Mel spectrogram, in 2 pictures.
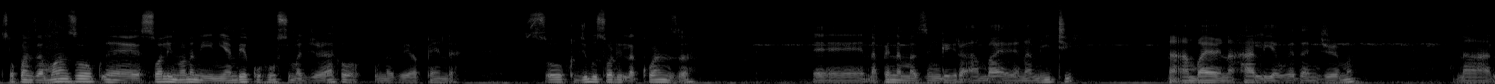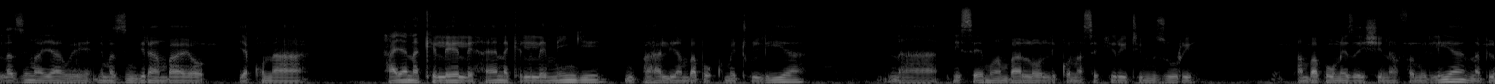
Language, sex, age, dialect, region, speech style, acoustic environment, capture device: Swahili, male, 35-44, Kenya - Nairobi Sheng-influenced, Kenya, relaxed, people talking, desktop / macOS / Chrome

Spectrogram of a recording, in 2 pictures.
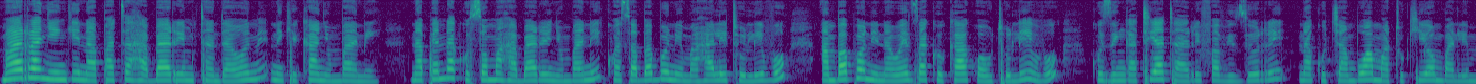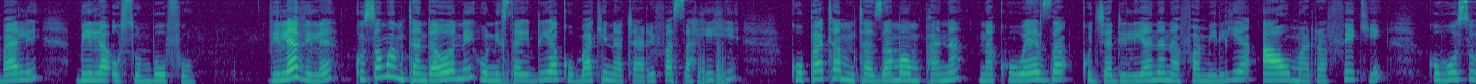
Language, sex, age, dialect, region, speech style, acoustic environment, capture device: Swahili, female, 18-24, Kenya - Nairobi Sheng-influenced, Kenya, happy; relaxed; excited, appliances, mobile / Linux / Chrome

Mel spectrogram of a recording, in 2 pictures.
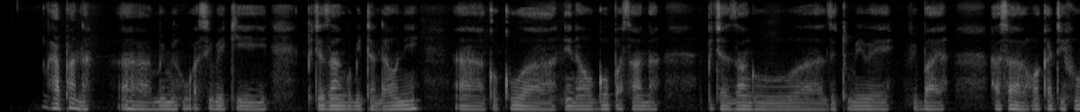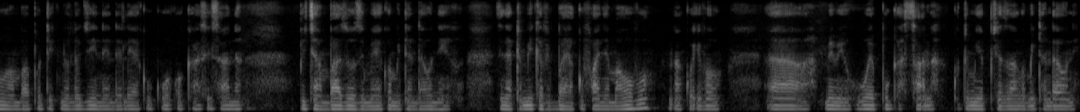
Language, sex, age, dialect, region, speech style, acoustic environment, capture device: Swahili, male, 35-44, Kenya - Nairobi Sheng-influenced, Kenya, relaxed, silence, mobile / Linux / Chrome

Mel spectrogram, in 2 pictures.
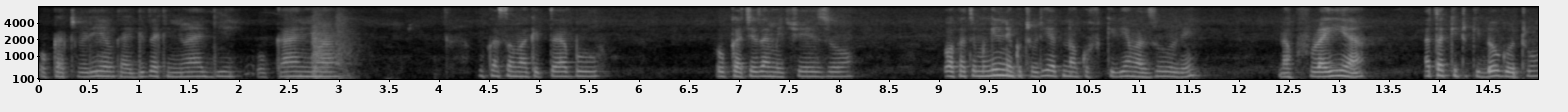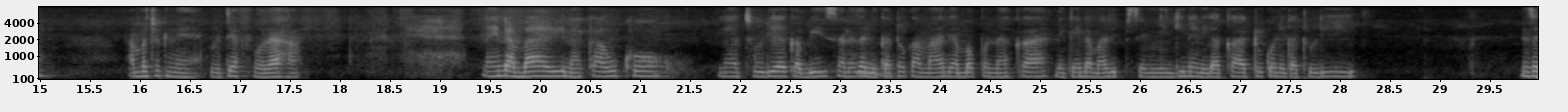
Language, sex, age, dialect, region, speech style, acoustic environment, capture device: Swahili, female, 18-24, Kenya - Nairobi Sheng-influenced, Kenya, happy; relaxed; excited; focused, nature, mobile / Linux / Chrome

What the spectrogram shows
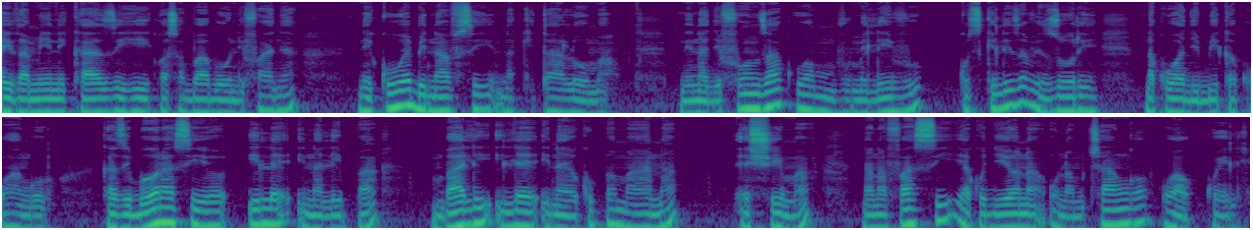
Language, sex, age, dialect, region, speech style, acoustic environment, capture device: Swahili, male, 25-34, Kenya - Mombasa, Kenya, focused; relaxed, nature, desktop / Windows / Chrome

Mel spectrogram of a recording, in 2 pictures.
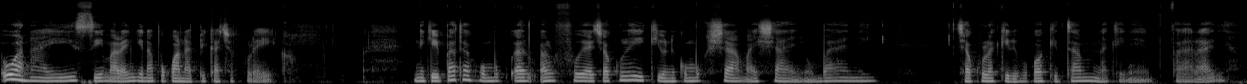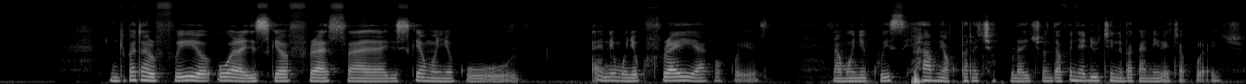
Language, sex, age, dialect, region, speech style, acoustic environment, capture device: Swahili, female, 25-34, Tanzania - Dar es Salaam, Tanzania, relaxed; focused, music; people talking; nature; silence, mobile / Linux / Chrome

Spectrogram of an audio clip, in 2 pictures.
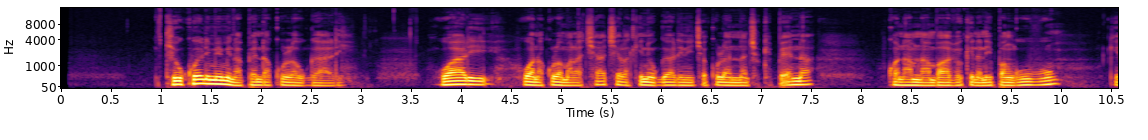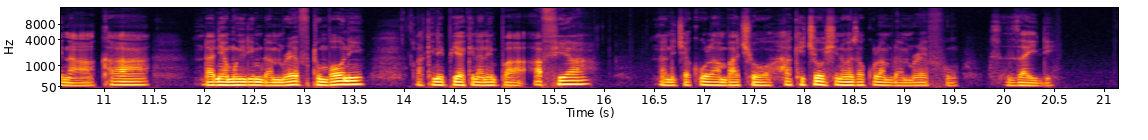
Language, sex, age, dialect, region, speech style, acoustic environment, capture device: Swahili, male, 25-34, Tanzania - Dar es Salaam, Tanzania, focused, people talking, desktop / Windows / Chrome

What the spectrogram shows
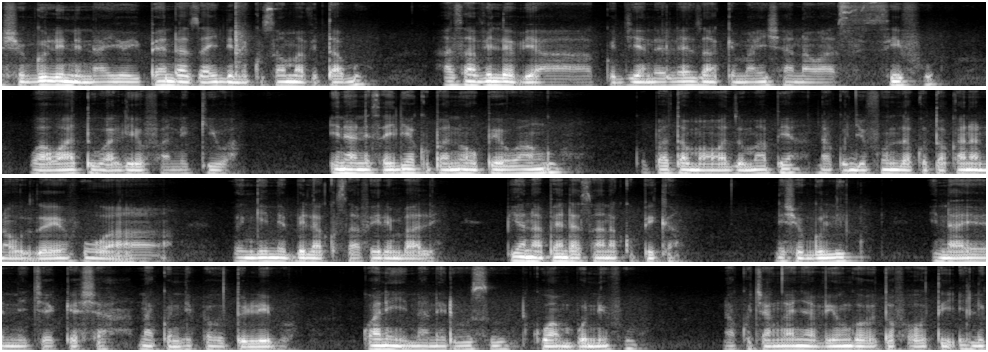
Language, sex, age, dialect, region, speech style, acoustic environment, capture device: Swahili, male, 18-24, Kenya - Nairobi Sheng-influenced, Kenya, relaxed; happy; focused, silence, mobile / Linux / Chrome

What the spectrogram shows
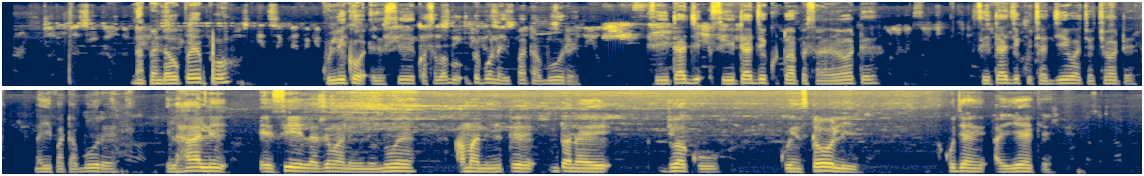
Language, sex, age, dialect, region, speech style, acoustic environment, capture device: Swahili, male, 18-24, Kenya - Nairobi Sheng-influenced, Kenya, nervous, music, mobile / Linux / Chrome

